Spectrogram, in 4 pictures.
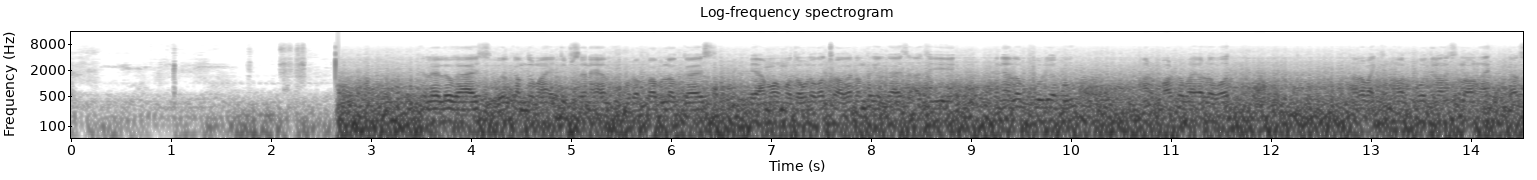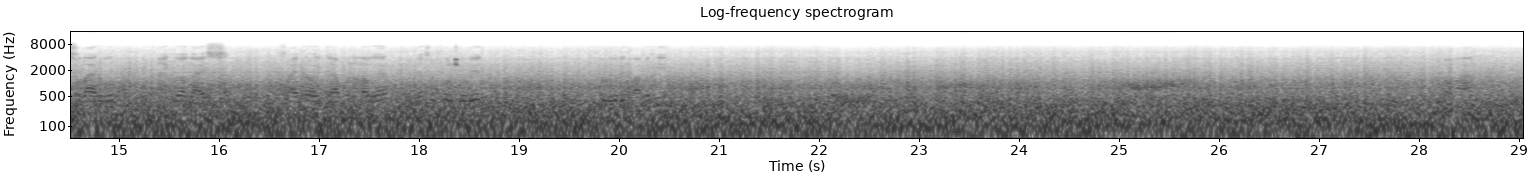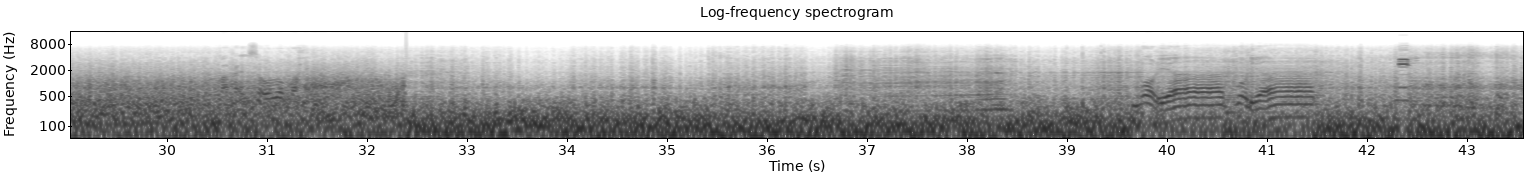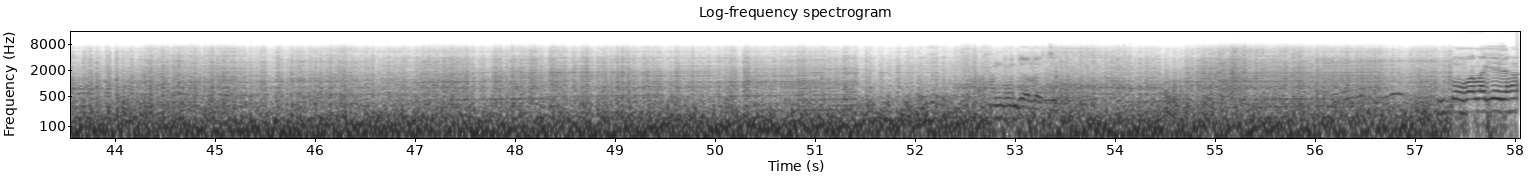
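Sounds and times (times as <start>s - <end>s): wind rushing over microphone: 0.0s - 58.0s
motorcycle engine running: 32.5s - 57.2s.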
